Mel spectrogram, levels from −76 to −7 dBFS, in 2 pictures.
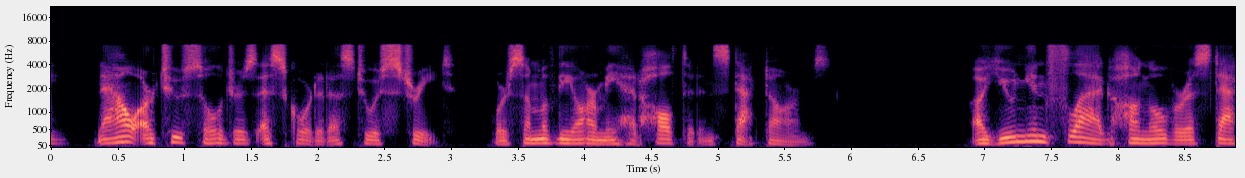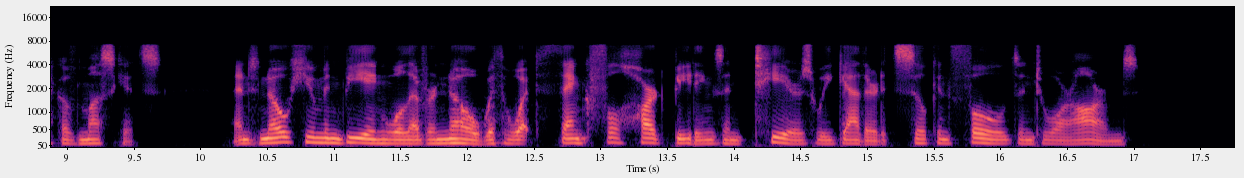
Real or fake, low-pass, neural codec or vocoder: fake; 7.2 kHz; codec, 16 kHz, about 1 kbps, DyCAST, with the encoder's durations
